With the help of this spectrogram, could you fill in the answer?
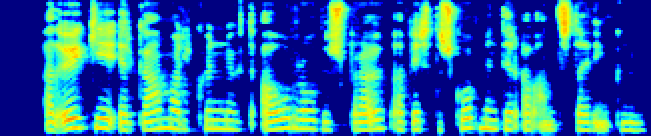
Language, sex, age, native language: Icelandic, female, 20-29, Icelandic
